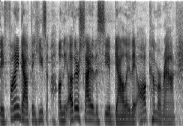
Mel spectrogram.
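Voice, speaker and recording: A man with a medium pitch, lively intonation and a normal speaking voice. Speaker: church preacher. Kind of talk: sermon, casual and conversational. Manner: relaxed, humorous.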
